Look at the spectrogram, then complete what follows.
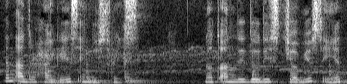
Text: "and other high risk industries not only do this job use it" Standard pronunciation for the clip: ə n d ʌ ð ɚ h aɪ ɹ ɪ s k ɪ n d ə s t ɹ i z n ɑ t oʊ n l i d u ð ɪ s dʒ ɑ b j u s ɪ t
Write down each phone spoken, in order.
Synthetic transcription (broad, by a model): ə n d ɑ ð ɚ h aɪ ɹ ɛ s ɪ n d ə s t ɹ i s n ɑ t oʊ n l i d u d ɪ s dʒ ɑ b j u s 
